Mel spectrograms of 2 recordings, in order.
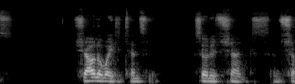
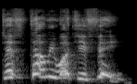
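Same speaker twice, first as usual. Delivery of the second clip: loud, high, impatient lisp; testy lisping leader; lisping President; 6 dB louder than usual. A narrator's reading. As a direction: demand a report with a lisp. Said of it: "I'm reading with a lisp now".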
